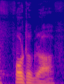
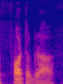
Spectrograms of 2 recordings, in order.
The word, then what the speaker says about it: photograph: So, let us for instance look at this word photo or photograph. It has stress on the first syllable, pho. Okay. Whether you say photo or you say photograph, it is stressed on the first syllable.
